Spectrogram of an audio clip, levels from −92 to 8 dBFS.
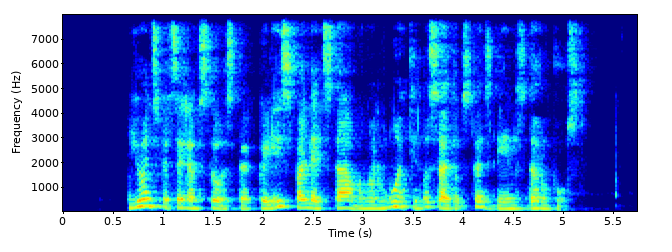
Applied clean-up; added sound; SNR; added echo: neural mask model DeepFilterNet 3.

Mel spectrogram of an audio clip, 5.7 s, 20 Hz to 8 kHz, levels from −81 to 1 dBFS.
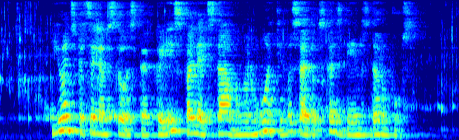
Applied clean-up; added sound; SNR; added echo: none; Liquid; 18 dB; reverberation time 0.6 s.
